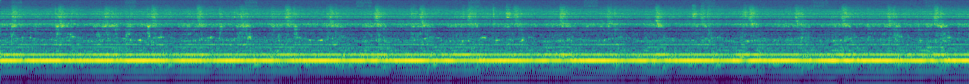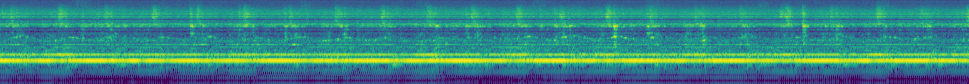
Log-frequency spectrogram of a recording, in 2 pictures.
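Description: An electric treadmill motor hums.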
